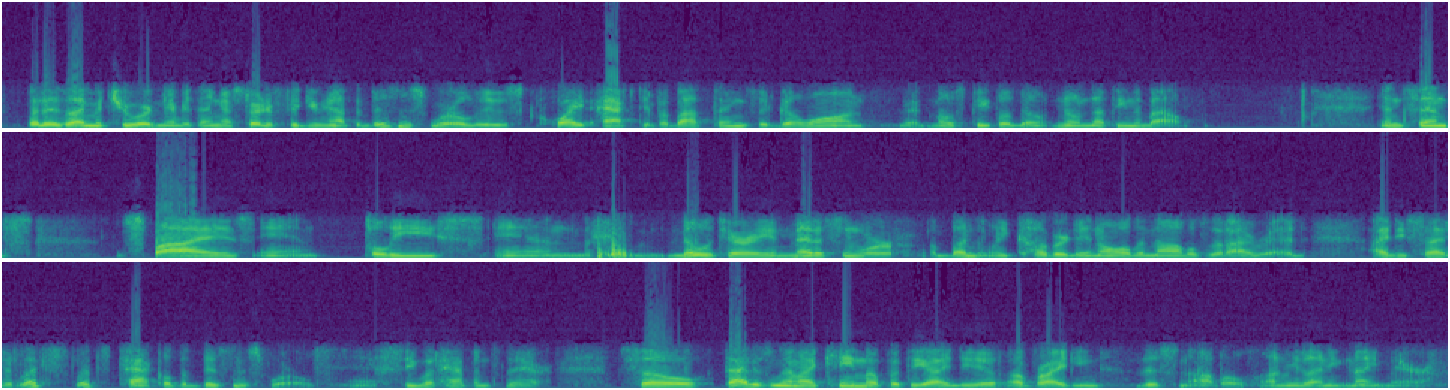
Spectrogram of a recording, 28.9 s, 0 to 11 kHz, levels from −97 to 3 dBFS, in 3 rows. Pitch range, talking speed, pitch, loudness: 95-135 Hz, 160 wpm, 115 Hz, -24 LUFS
